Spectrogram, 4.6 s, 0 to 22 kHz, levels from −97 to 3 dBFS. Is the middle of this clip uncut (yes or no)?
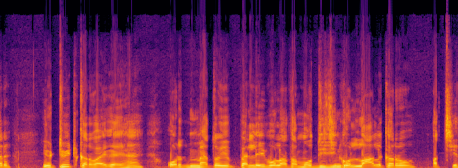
no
